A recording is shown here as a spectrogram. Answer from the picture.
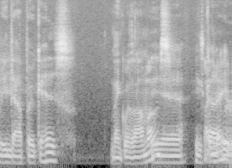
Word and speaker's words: Leguizamo: Leguizamo. Leguizamo.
